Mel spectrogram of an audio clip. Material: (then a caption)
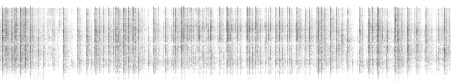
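Plastic. A black plastic TV remote with rubber buttons is tapped rapidly on its buttons and casing with long nails and fingertips. The result is a dense, continuous stream of crisp, bright clicks with very short decay and almost no low end.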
